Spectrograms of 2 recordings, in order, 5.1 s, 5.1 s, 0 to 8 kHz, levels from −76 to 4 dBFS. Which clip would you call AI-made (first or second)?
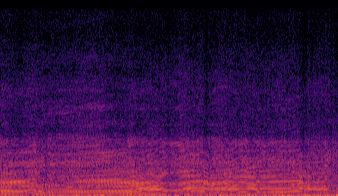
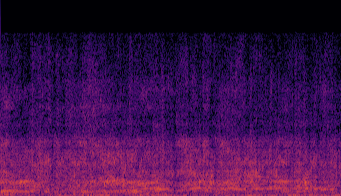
second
